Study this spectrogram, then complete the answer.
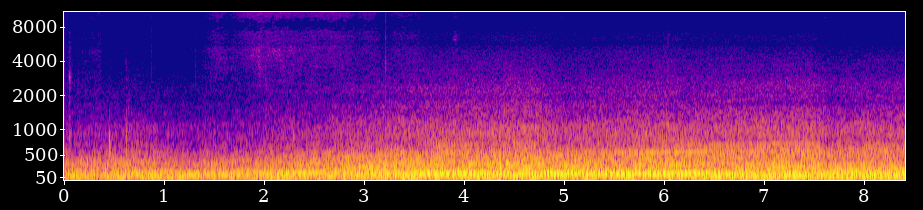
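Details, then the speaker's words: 2022 Nissan Titan cruising with the viscous fan clutch stuck locked: loud continuous jet-like fan roar over the engine that stays up the whole drive; failure comes and goes, and the dealer could not reproduce it. "listen the fan is locked up the entire time it's still locked up that's all fan noise got to be proof enough"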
